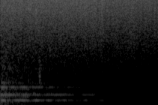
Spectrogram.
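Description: Near silence: the audio drops out completely between the played passages.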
